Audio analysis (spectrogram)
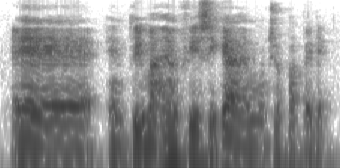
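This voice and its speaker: A man's voice: low voice, flat delivery, quick pace. A man with an accent from Spain hosting a casual entertainment interview in a jokey, giggly manner. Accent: Spanish (Spain). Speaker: radio show interviewer.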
